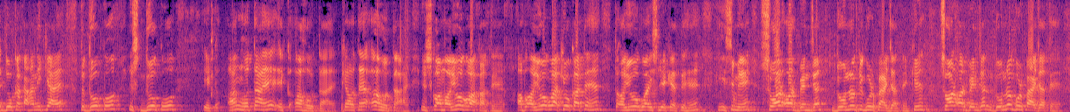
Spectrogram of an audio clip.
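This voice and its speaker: A man's voice: extremely high pitch, a little fast. A man teaching a grammar lesson at a board, asking questions and answering them himself and repeating each definition.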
